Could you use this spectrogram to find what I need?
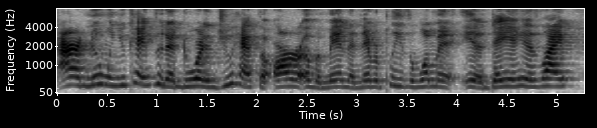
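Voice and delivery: normal talking voice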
